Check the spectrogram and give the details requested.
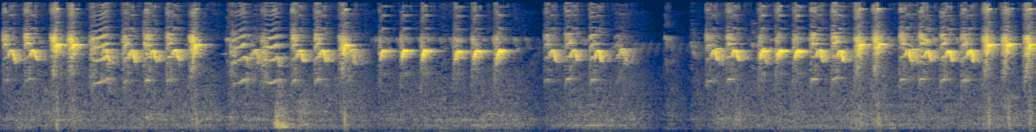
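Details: Kingfisher calling angrily in response to a lure sound: fast runs of piercing, high, chattering notes in long bursts, a brief silence near the middle, then the rapid chatter resumes.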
